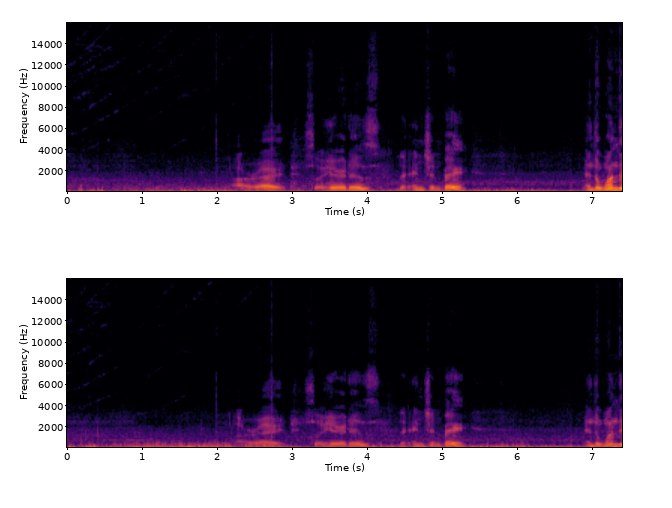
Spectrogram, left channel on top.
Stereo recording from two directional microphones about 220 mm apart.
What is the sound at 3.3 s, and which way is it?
Speech, 10° left (ahead or behind).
